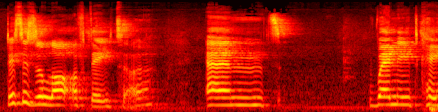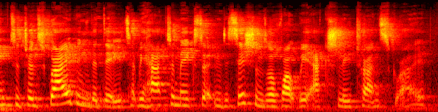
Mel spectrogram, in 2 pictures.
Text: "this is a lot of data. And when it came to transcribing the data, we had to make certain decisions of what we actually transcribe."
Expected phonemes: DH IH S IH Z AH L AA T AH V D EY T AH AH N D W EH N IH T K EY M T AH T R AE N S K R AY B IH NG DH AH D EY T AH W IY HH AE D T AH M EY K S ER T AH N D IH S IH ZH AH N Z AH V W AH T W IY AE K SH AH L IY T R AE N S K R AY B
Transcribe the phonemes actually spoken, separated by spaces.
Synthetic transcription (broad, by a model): DH IH S IH Z AH L AA T AH V D EY T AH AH N W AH N IH T K EY M T AH T R AE N S K R AY B IH NG DH AH D EY T AH W IY HH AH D T AH M EY K S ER T N D IH S IH ZH AH N Z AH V W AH T W IY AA K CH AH L IY T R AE N S K R AY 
